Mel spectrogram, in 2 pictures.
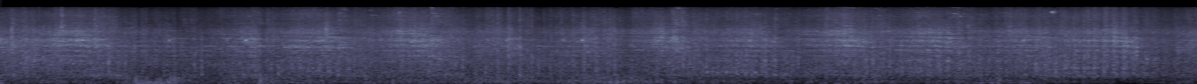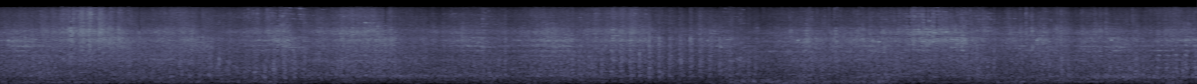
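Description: Railroad cars rolling steadily past, the wheels clattering in a regular clickety-clack over the rail joints.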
